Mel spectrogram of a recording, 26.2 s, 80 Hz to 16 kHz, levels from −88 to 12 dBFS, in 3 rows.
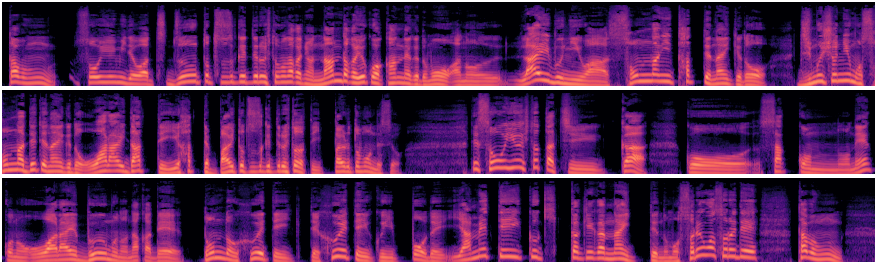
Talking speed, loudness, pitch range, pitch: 395 characters per minute, -19 LUFS, 130-220 Hz, 175 Hz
